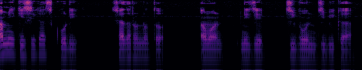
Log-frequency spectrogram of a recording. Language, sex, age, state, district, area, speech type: Bengali, male, 30-45, West Bengal, North 24 Parganas, rural, spontaneous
